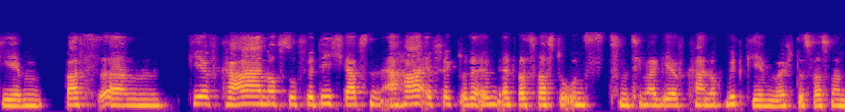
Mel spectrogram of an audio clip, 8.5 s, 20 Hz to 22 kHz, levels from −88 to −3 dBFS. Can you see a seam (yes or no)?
yes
